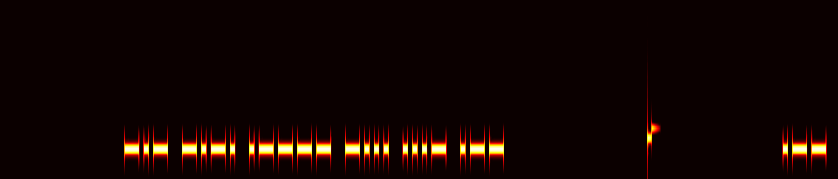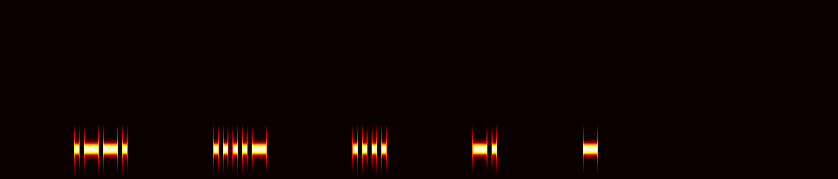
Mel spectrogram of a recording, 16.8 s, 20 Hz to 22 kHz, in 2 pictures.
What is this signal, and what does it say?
Morse code, heard as a keyed tone, about 25 wpm, spaced as for 13 wpm, 700 Hz. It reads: KC1BVW WP4HNT
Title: USA Call Signs - 6 Characters - 6x Character Spacing - 25wpm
